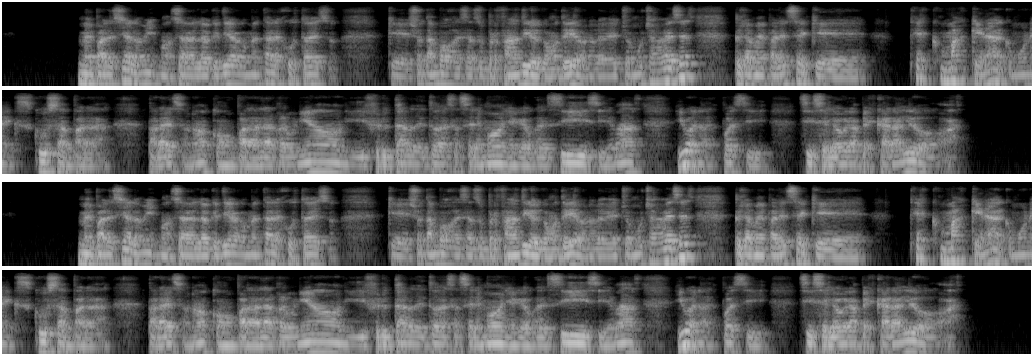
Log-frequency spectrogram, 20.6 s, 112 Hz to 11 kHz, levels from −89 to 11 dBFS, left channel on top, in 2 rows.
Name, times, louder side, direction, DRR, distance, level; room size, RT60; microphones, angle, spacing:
voice 1, 0.8-8.6 9.1-19.9, right 1 dB, 10° right, 0.5 m, -26 dB
2.8 x 2.4 x 2.5 m
head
